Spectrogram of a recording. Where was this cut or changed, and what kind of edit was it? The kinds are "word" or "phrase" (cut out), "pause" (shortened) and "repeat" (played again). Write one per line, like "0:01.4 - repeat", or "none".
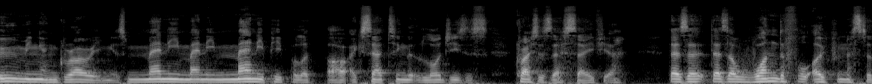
none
